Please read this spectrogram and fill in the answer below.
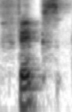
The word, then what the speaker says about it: Phyx: Uh, this is from Better with in am I pronouncing it correct? Phyx F or P H Y X. Is that is that correct? Yeah. Okay.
